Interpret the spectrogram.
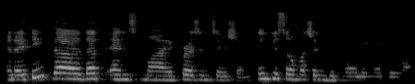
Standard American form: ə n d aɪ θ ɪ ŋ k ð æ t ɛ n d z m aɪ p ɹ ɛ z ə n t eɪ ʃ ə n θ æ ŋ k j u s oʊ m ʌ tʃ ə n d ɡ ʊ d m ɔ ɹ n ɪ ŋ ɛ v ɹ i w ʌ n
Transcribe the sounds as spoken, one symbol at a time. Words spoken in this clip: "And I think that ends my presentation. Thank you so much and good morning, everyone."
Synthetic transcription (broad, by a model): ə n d aɪ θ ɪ ŋ k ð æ t ɛ n d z m aɪ p ɹ ɛ z ə n t eɪ ʃ ə n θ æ ŋ k j u s oʊ m ʌ tʃ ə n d ɡ ʊ d m ɔ ɹ n ɪ ŋ ɛ v ɹ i w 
